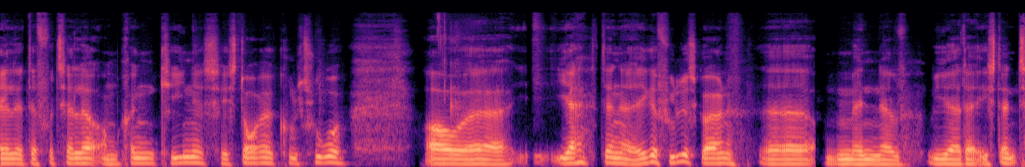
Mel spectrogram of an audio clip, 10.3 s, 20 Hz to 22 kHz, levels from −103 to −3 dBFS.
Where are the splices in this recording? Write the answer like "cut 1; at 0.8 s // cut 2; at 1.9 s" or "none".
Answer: cut 1; at 8.1 s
